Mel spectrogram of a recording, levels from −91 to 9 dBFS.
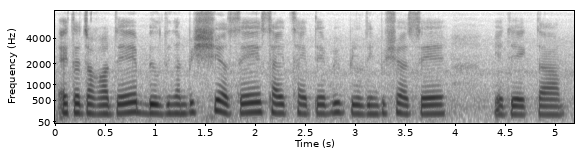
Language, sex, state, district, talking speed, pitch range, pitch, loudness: Nagamese, female, Nagaland, Dimapur, 185 wpm, 190-210 Hz, 195 Hz, -16 LUFS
